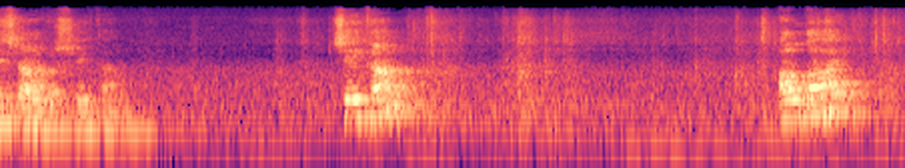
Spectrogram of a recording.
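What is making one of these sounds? A young man speaks calmly through a microphone, in short phrases with pauses, in a slightly echoing room.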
